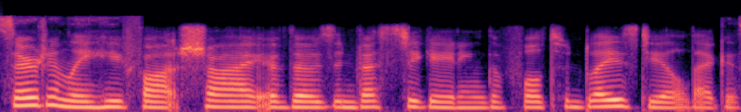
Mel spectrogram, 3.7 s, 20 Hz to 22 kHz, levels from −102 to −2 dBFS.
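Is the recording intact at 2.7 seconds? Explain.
No. At 2.7 seconds the speech sounds rough and watery, and its top end is dulled. This is a call bitrate drop that runs from about 0.63 to 3.65 s. The call's bandwidth estimate fell, so the Opus encoder went from 40 kbps down to 12 kbps, holding the lowest rate for about 1.5 s. With so few bits it codes coarsely and narrows the audio band from 12 kHz to 8 kHz.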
